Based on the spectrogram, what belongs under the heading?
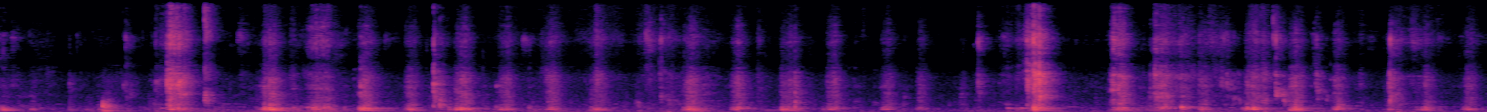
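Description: Close-up eating sounds: a person biting into and chewing raw cucumber, with crunches and wet mouth smacks coming in quick irregular succession. The loudest crunches come about two seconds in and about ten seconds in.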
